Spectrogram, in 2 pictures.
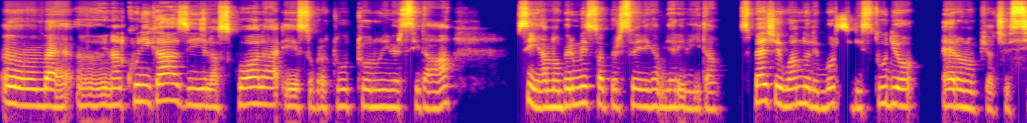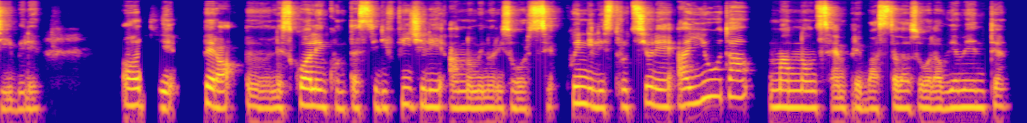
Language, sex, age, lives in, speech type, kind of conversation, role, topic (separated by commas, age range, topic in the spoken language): Italian, female, 20-24, Italy, read, expert-assistant, expert, In Italia è possibile cambiare il proprio destino sociale se si nasce svantaggiati?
